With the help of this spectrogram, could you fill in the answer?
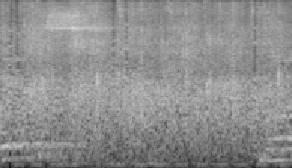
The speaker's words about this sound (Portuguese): Você pode aplaudir o Senhor por essa hora perfeita.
